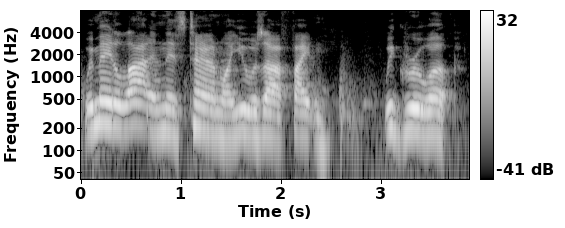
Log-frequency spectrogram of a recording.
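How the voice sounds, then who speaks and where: Cocky young male champion acted by a man, slightly high, dismissive and folksy, period radio drama. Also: normal speed, slight background noise, natural voice. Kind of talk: radio play acting.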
